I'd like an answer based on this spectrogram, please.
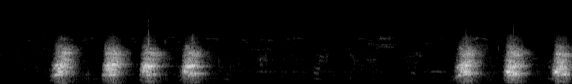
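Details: A Belgian Malinois puppy, not yet through its tooth change, gives short, punchy mid-pitched barks, four in a rapid run then three more, during brief bite training with a tug from a distance.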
